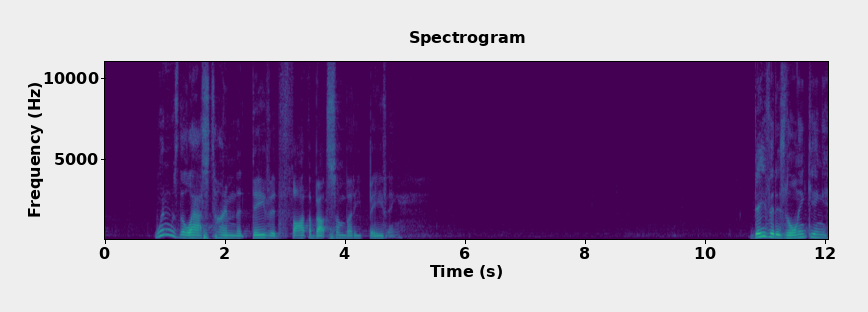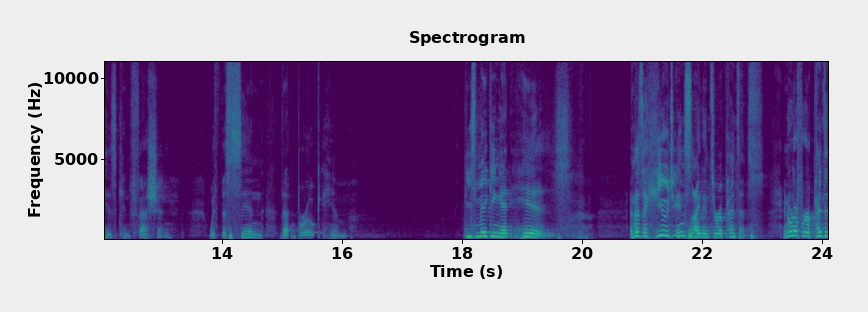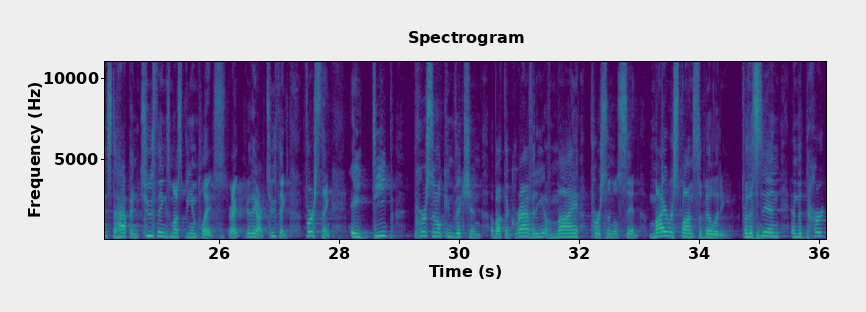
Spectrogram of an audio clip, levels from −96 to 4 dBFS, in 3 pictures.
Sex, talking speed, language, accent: male, 120 wpm, English, American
